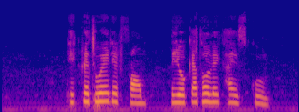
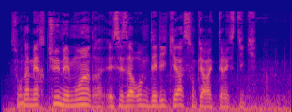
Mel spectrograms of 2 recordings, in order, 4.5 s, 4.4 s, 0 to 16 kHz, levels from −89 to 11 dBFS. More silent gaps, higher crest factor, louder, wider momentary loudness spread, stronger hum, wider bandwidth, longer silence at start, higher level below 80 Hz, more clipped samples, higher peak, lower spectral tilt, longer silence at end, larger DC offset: neither; about the same, 18 dB vs 18 dB; first, -23 LUFS vs -27 LUFS; about the same, 14 LU vs 12 LU; neither; second, 9.8 kHz vs 11.5 kHz; first, 1.05 s vs 0.1 s; second, -56 dBFS vs -40 dBFS; neither; first, -6 dBFS vs -10 dBFS; about the same, -6.5 dB/octave vs -5.5 dB/octave; first, 0.45 s vs 0 s; neither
